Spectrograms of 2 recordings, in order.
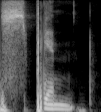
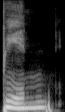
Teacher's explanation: him the difference in pronunciation lies in what is called aspiration the P in spin is not followed by any puff of air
